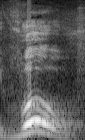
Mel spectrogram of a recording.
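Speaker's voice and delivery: big swelling "whoa" for a wave; loud wave whoosh. Shown as a demonstration. Teacher showing a compression wave arriving, loud swooping whoosh. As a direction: imitate a pressure wave surging through, loudly.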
